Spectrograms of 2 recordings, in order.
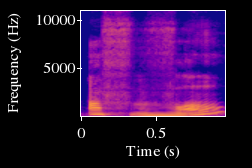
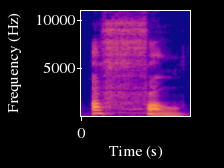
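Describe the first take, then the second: First: Afval with a voiced V, the form to avoid; wrong form. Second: Afval with the V turned to F, like two Fs; right form. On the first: Teacher shows the wrong afval with voiced V. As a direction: say afval with a real V sound. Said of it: "Je prononce pas afval". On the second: Teacher shows the correct afval, V as F. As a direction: say afval as afal, V as F. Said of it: "je prononce afval". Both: Shown as a demonstration.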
